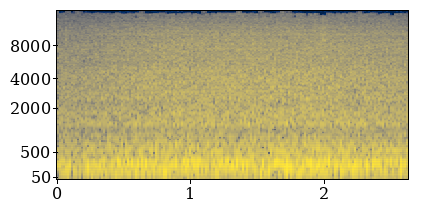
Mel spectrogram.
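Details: 2013 Dodge Dart with check engine light from bad HVAC blower motor, during blower speed test on high: even, steady rush of air, smooth low hum, no flutter or surging; blower running cleanly at this point.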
